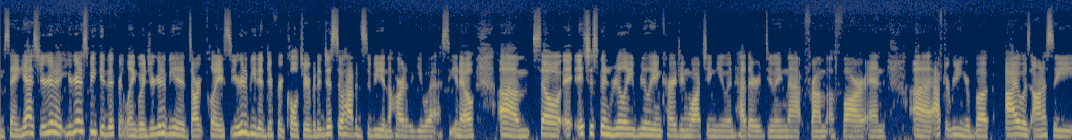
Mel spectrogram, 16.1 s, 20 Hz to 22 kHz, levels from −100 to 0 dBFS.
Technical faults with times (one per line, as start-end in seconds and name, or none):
0.00-16.09 overdone noise removal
